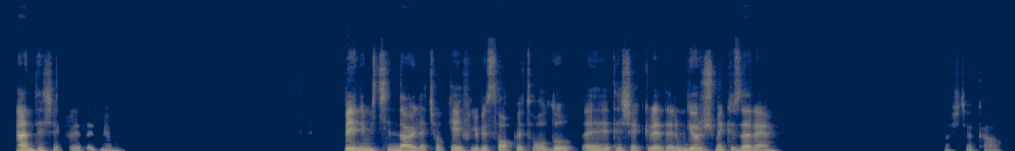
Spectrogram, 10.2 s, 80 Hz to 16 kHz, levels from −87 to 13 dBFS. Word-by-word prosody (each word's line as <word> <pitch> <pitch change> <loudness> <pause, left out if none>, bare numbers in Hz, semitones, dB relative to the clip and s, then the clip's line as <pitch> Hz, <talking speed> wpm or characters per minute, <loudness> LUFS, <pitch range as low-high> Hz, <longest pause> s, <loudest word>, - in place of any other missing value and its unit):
Ben 200 +2 +8
teşekkür 175 - -7
ederim. 145 - -9 2.2
Benim 205 +3 +7
için 220 +1 -3
de - - +6
öyle. 185 - +3
Çok 210 -7 -10
keyifli 175 -4 -1
bir 165 - 0
sohbet 160 -2 -4
oldu. 140 - -2
Eee, 145 0 0
teşekkür 145 0 -4
ederim. 165 +10 +1
Görüşmek 195 +1 +1
üzere. 165 -2 0 1.6
Hoşça 160 +2 -17
kal. 160 - -16
170 Hz, 110 wpm, -24 LUFS, 150-200 Hz, 2.2 s, Ben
